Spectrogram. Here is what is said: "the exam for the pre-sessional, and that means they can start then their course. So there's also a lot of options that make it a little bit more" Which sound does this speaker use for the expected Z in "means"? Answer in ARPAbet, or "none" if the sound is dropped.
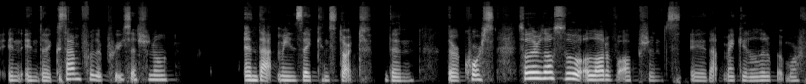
Z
